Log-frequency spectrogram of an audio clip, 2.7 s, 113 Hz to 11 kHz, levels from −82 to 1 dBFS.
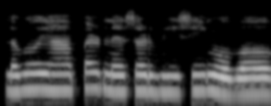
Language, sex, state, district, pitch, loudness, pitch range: Magahi, female, Bihar, Lakhisarai, 220 Hz, -29 LUFS, 205-225 Hz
